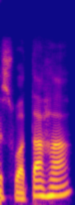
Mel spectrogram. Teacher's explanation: स्वतः किंवा दुःख असे शब्द उच्चारतो तेव्हा त्या विसर् निसर्गाच्या ठिकाणी हवा ह सारख्या ध्वनीने किंचित जोरात बाहेर टाकली जाते >> हा म्हणजे स्वतः असा तो हलकासा उच्चार होतो >> हो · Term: विसर्ग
